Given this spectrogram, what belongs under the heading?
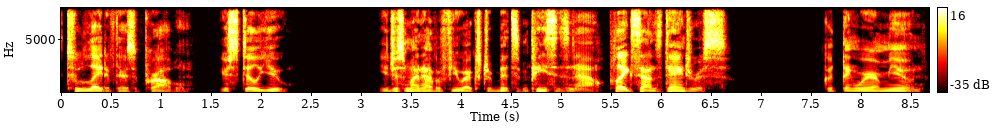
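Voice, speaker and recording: An actor playing a loyal, guarded soldier in a video game, speaking in frank, clipped, informal military talk. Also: male voice, sits low, lively intonation, normal speed, no echo, studio quality. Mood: dry, steady. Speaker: soldier squadmate. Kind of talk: video game character dialogue.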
